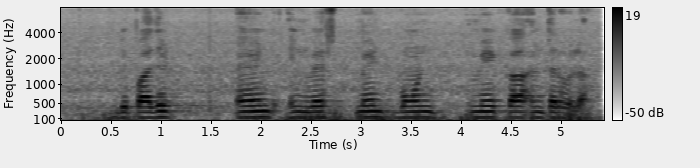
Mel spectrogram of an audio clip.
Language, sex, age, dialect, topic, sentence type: Bhojpuri, male, 25-30, Northern, banking, question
